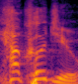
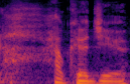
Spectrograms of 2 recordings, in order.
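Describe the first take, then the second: First: It sounds sharp and accusing, almost satisfied. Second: It sounds sad and grieved, disappointed.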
